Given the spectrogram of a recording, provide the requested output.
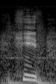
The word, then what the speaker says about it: Heth: So we would know it was pronounced Heath and not Heth.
